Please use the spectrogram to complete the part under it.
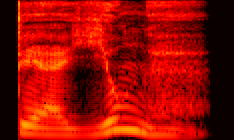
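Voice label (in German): "der Junge", German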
